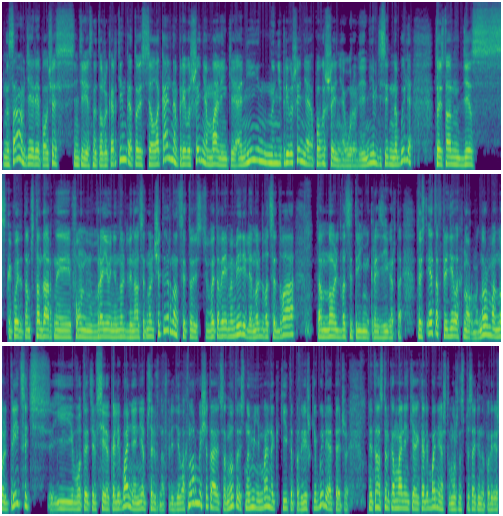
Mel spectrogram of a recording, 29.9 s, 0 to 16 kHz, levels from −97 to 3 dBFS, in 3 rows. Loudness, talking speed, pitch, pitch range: -17 LUFS, 165 wpm, 150 Hz, 135-170 Hz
